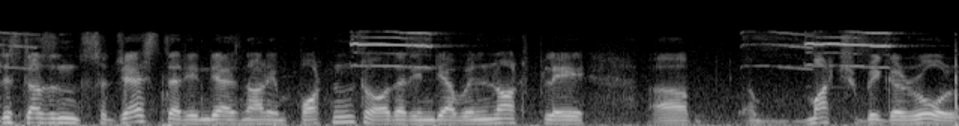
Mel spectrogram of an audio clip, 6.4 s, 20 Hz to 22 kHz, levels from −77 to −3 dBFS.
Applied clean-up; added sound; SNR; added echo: none; Bird; 8 dB; none.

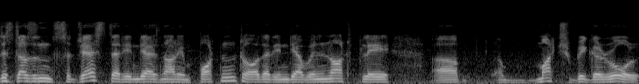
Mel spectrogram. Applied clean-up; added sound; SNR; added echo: none; none; none; none.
